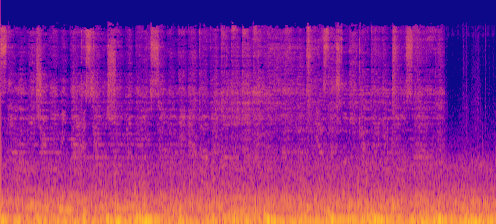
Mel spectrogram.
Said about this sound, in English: Those were the people in the trucks? Yeah that were driving past.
